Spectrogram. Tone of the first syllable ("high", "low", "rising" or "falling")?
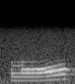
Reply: rising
